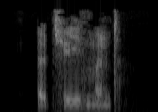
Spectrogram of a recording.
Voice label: "achievement", English; nouns

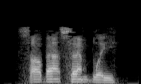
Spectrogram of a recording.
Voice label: "subassembly", english; nouns

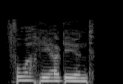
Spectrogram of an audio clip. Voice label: "vorhergehend", German; adjectives

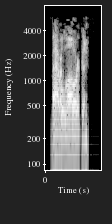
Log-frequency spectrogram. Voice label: "barrel-organ", English; nouns

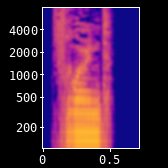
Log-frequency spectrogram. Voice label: "freuend", German; adjectives

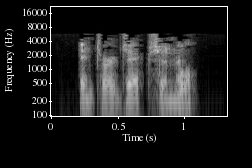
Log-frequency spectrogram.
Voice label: "interjectional", English; adjectives

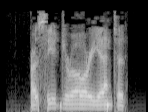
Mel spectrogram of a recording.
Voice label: "procedure-oriented", english; adjectives

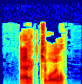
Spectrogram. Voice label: "actual", English; adjectives

